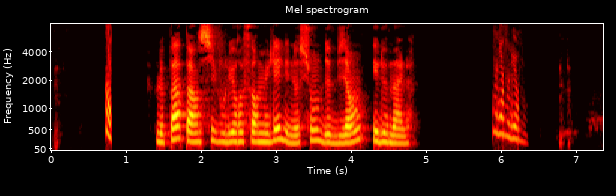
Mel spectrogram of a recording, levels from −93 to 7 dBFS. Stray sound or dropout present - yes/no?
yes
